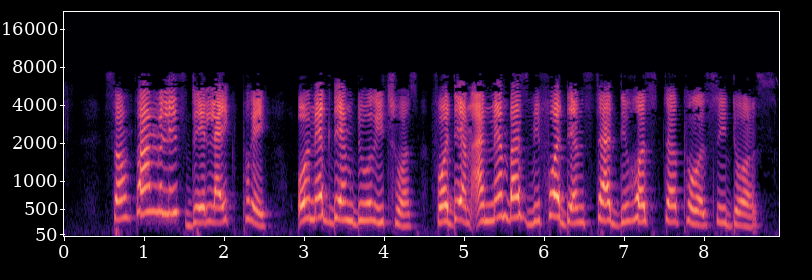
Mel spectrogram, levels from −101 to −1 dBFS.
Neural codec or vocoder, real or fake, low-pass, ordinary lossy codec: none; real; 7.2 kHz; MP3, 32 kbps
